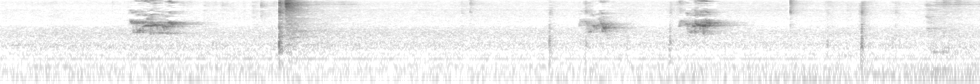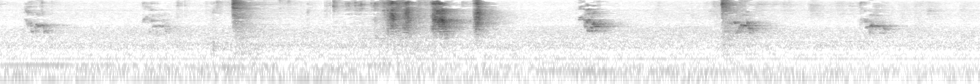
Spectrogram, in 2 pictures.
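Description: A bird calling over and over in short high calls every second or so, with a louder run of calls about ten seconds in. A single click sounds about two seconds in.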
